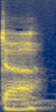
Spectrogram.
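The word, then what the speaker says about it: duh (德): So unfortunately, in modern Mandarin, it's pronounced duh, which my students sometimes giggle about.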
